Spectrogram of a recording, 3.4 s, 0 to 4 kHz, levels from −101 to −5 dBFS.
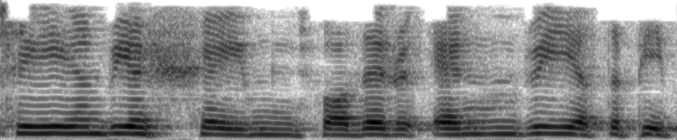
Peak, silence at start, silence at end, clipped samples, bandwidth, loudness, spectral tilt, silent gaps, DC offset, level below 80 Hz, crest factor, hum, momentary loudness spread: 0 dBFS; 0 s; 0 s; under 0.1%; 4 kHz; -15 LUFS; -11 dB/octave; none; under 0.1%; -66 dBFS; 14 dB; none; 6 LU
